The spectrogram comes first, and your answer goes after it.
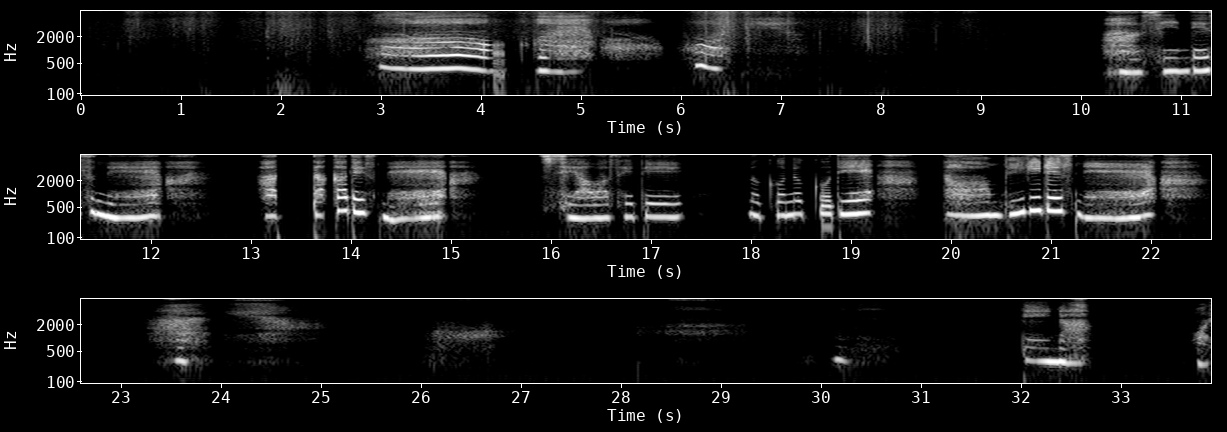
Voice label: のんびりおやすみタイム; 蓄音レヱル ～ れいな～

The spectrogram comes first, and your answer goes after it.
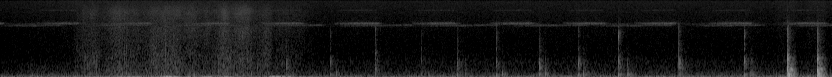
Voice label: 体をマッサージ, ASMR; メイドさんはおとこの娘 梅雨の夜(フォーリーサウンド)

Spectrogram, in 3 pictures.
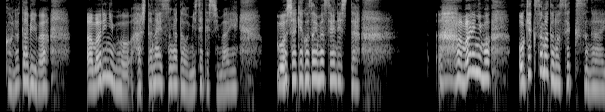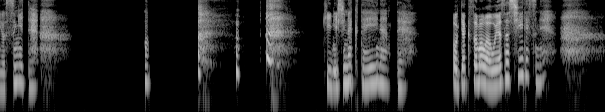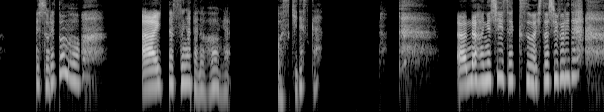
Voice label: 添い寝でおやすみなさい, ASMR; SEあり

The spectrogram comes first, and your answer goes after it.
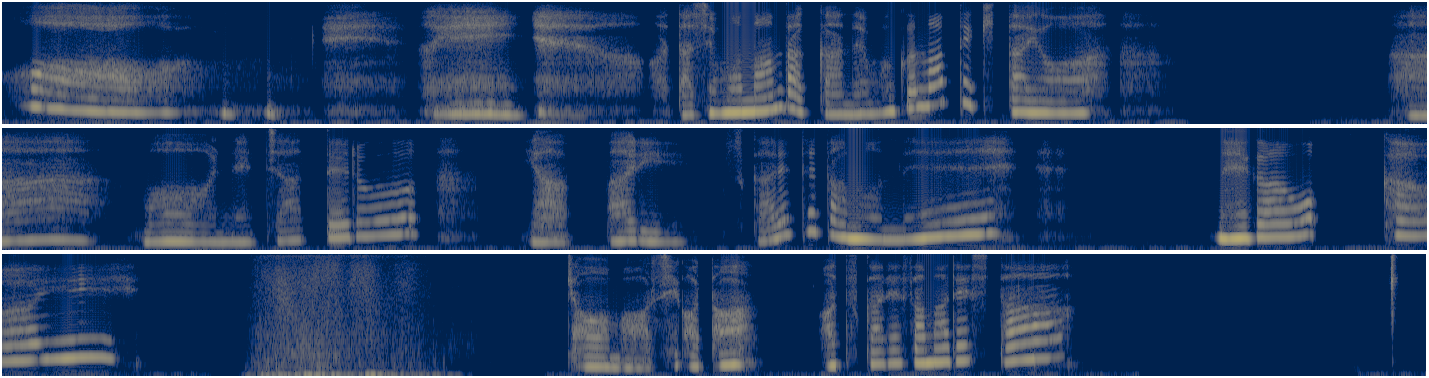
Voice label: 添い寝, ASMR; いっしょぐらし 〜ゆるふわ彼女編〜

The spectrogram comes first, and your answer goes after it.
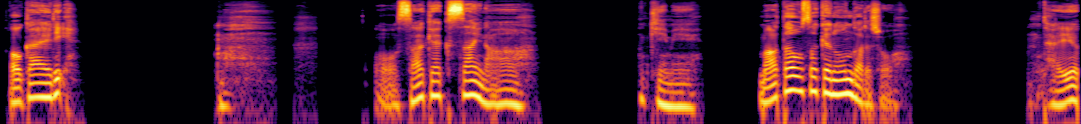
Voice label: voice 爽やか

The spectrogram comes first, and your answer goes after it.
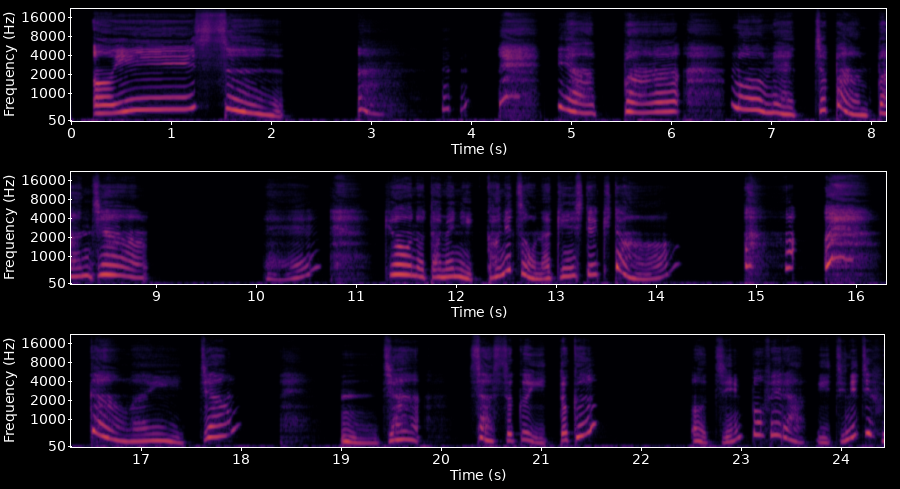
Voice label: チン嗅ぎと裏筋舐め上げ 語り掛け, ASMR; ギャルフェラッ!!学校は援交ギャル風俗店ッ!!

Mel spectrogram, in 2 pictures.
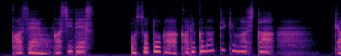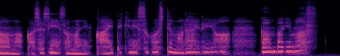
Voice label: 時報ボイス 午前5時です; 好感MAX従順奴隷メイド~甘トロ媚び媚び奉仕~

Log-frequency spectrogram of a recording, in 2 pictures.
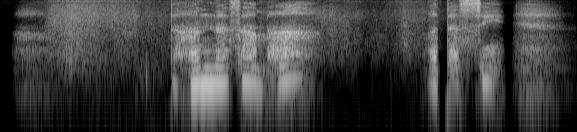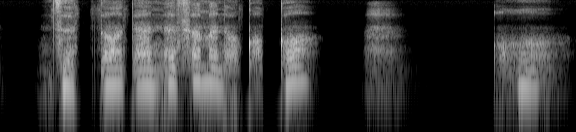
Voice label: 囁き甘々~挿入焦らし前戯（囁きブースト 効果音大きめ）; 隠れ宿 夢見亭 乃々佳; 和風癒しASMR

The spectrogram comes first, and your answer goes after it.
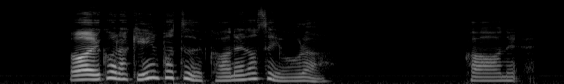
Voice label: かつあげされる ヤンキー; ヤンキーのあさん

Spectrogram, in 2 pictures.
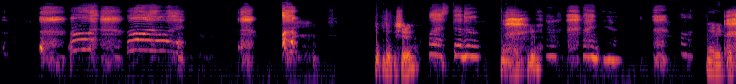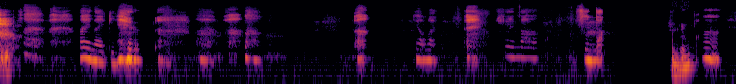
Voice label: ピロートーク; SuperASMR; 声優志望のトー横キッズに収録の仕事のテイで生エッチASMR収録しちゃいました。

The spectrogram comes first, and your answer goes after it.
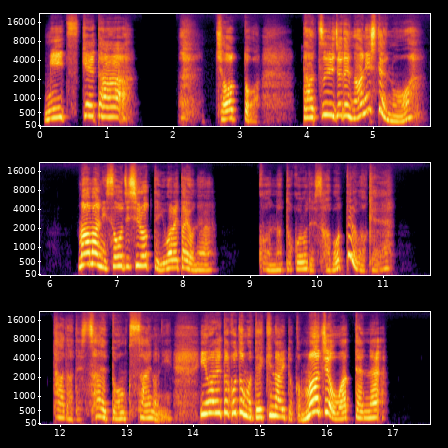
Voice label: ボイスオンリー, ASMR; パンツを拾ったところがバレる

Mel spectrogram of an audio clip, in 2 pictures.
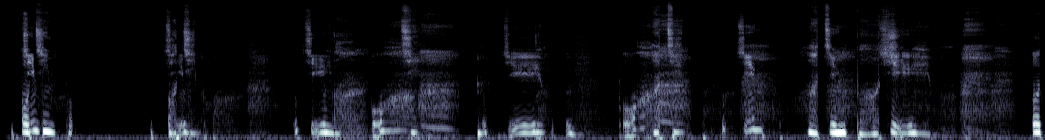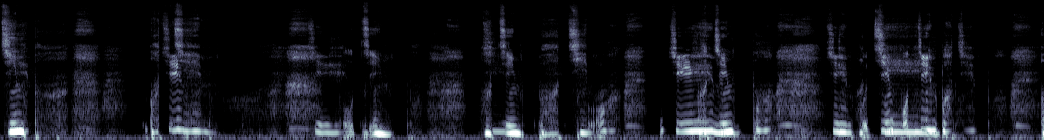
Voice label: おちんぽ淫語 OL×痴女, ASMR; オチンポおねだり～即ヌキ特化チン媚びバイノーラル～

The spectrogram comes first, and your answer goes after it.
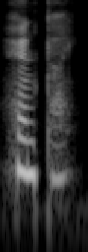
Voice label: "変態" 近 右, ASMR

